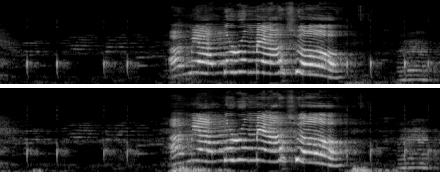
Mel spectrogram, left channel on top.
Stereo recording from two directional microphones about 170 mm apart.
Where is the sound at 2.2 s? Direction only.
25° left (ahead or behind).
